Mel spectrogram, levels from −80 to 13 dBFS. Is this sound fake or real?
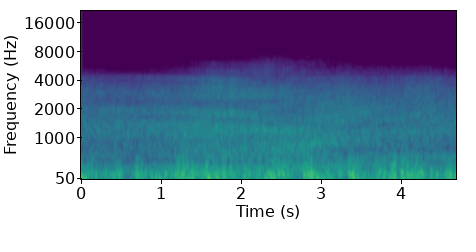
real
